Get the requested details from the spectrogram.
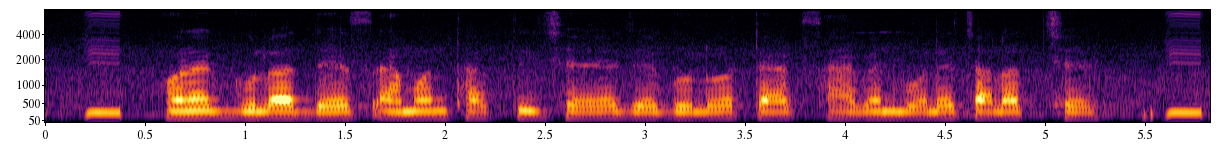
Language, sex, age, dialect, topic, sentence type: Bengali, male, 18-24, Western, banking, statement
